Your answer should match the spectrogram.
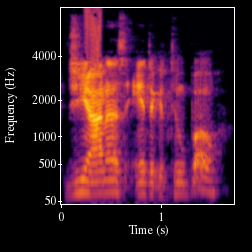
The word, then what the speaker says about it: Giannis Antetokounmpo: Giannis Antetokounmpo.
